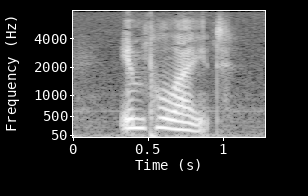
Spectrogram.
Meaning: Not polite; discourteous; not of polished manners; wanting in good manners
- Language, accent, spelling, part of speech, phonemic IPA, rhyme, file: English, US, impolite, adjective, /ɪmpəˈlaɪt/, -aɪt, En-us-impolite.ogg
